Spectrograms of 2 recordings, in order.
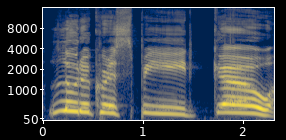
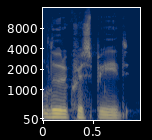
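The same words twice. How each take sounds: First: Very high, loud, drawn-out yell; shouted movie command. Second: Said in the usual way. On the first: Acted. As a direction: yell the launch order, stretching it out.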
